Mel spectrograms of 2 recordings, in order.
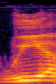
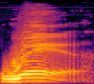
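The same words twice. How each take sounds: First: The vowel does not glide from A to E. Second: The vowel glides from A toward E. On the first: The speaker calls it wrong. "Wear അല്ല" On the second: The speaker calls it right. "It is wear"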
